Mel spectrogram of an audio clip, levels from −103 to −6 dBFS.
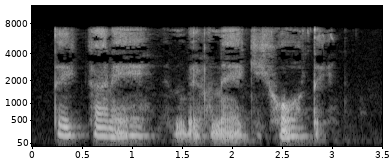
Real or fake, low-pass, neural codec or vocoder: real; 7.2 kHz; none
